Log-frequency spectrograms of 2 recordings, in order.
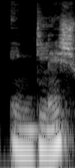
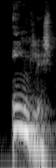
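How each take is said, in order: First: The stress is on the second syllable. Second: The stress is on the first syllable. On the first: The speaker calls it wrong. "We don't say English" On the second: The speaker calls it right. "The in in English is, is stronger than the glish"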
